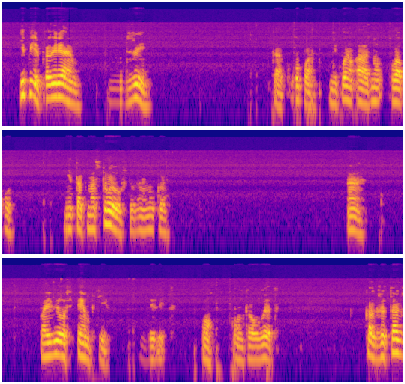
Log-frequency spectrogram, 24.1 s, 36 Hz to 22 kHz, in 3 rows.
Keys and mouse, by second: 0.7 click, 2.0 g, 4.9 click, 6.0 ctrl+z, 7.2 middle click, 11.2 click, 20.6 ctrl+z.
